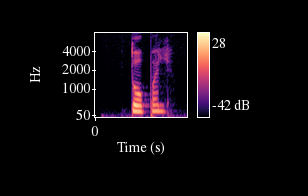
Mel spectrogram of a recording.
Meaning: poplar, cottonwood (any of various deciduous trees of the genus Populus)
- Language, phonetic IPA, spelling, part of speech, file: Russian, [ˈtopəlʲ], тополь, noun, Ru-тополь.ogg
